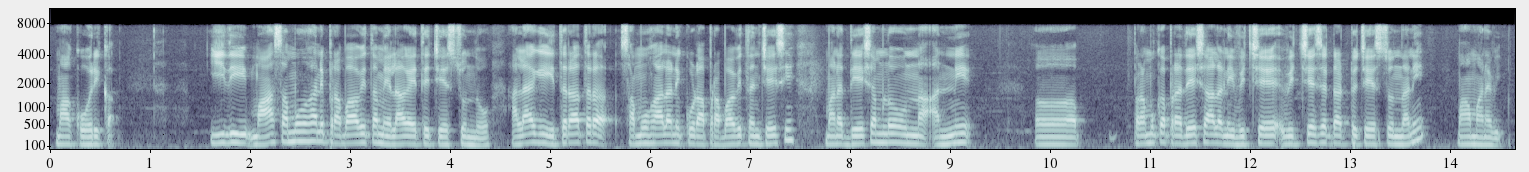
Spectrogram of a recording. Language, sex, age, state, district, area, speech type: Telugu, male, 18-30, Telangana, Ranga Reddy, urban, spontaneous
